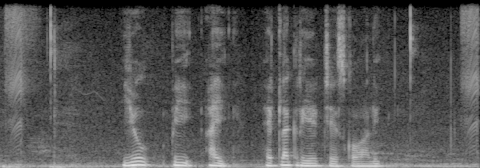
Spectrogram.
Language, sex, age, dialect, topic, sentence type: Telugu, male, 25-30, Telangana, banking, question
